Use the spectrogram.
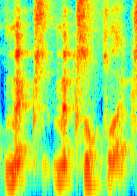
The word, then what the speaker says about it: Mxyzptlk: Mxyzptlk, yeah.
